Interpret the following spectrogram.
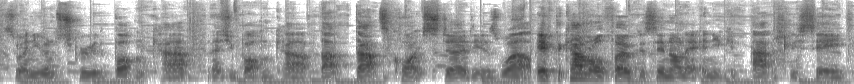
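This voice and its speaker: A man's voice: mid-range voice, fairly bright tone. A man giving a casual, jokey product review, explaining things step by step.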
